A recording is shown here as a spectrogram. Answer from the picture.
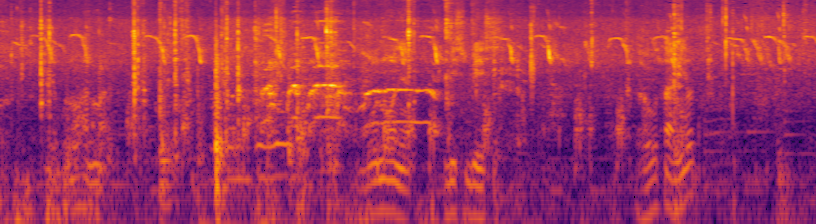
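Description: Chickens clucking on a farm, with a rooster crowing around the middle. High, repeated chirps and a few light clicks run underneath.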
